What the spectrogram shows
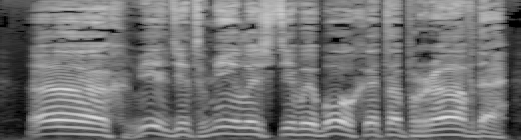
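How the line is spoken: Moaning. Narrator (Russian): простонал он

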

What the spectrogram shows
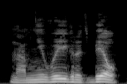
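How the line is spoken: Hissing. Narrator (Russian): прошипел Майлз

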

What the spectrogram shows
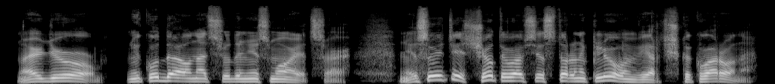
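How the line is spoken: Gruff older man's rumble. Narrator (Russian): Второй боец, немолодой, хмурый и усатый, прогудел

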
